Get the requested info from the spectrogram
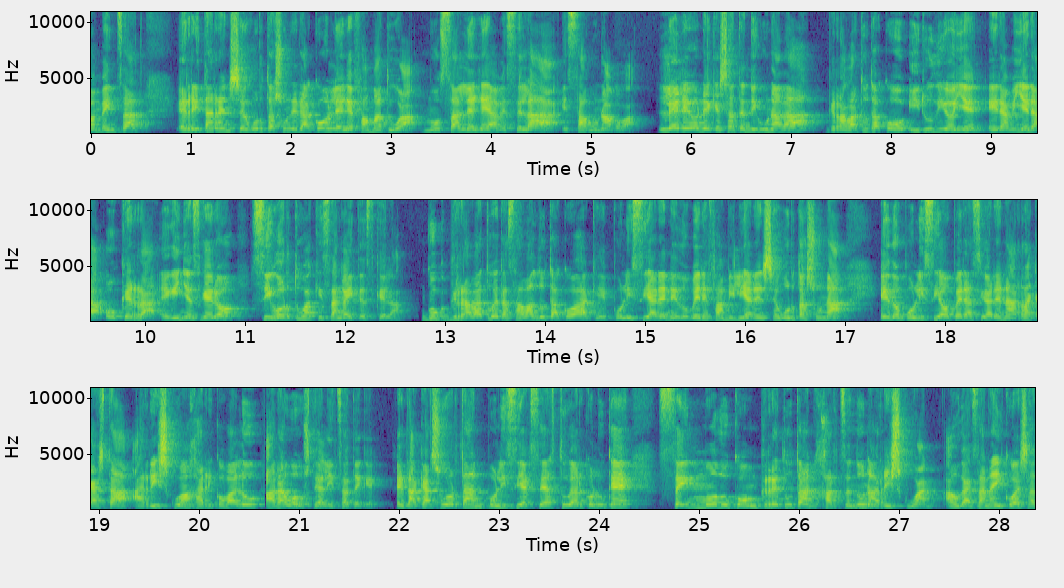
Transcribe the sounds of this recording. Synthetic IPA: ambe̞jnt͡sat̪ | e̞rit̪are̞nse̞ɣ̞uɾt̪asune̞ɾako̞le̞ɣ̞e̞famat̪ua̰mo̞sale̞ɣ̞e̞aβ̞e̞salae̞saɣ̞unaɣ̞o̞̰a̰ | le̞ɣ̞e̞o̞ne̞ke̞sat̪e̞nd̪iɣ̞unað̞aɣɾaβ̞at̪ut̪ako̞ʔiɾuð̞io̞je̞ne̞ɾaβ̞iʎe̞ɾaʔo̞ke̞raʔe̞ɣ̞iɲe̞zɡe̞ɾo̞siɣ̞o̞ɾt̪uakisaŋɡajt̪e̞ske̞la̰ | ɡukɡɾaβ̞at̪ue̞t̪asaβ̞ald̪ut̪ako̞akpo̞lisiaɾe̞ne̞ð̞o̞βe̞ɾe̞familiaɾe̞nse̞ɣ̞uɾt̪asuna | e̞ðo̞po̞lisiao̞pe̞ɾasio̞aɾe̞narakast̪aʔariskuaŋʝariko̞βaluaɾawawst̪e̞alit͡sat̪e̞ke̞̰ | e̞t̪akasuo̞ɾt̪ampo̞lisiakse̞ast̪uβe̞aɾko̞luke̞ | se̞jmːo̞ð̞uko̞ŋkɾe̞t̪ut̪anʝaɾt͡se̞nd̪unariskuana̰wðae̞zd̪anajko̞aesa

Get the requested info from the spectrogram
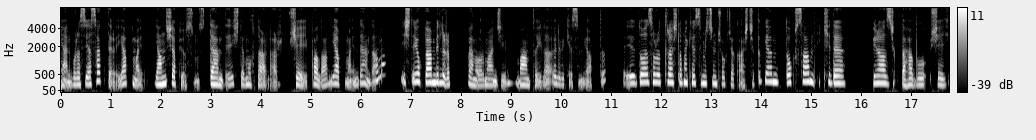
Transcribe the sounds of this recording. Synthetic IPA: ja̰ːnibuɾasɯjasak̚d̪ḛɾɛ̰jap̚ma̰jɯ̰njanːˠɯʃjapʰɯjosunuz̥d̪̥ænd̪ɪiʃt̪ʰɛmuxt̪ʰa̰ɾlˠa̰ɾ̥ʃḛjfalˠanjap̚ma̰jɯ̰nd̪ænd̪iama | iʃt̪ʰɛjo̞k̚bænbilʲiɾim | b̥æno̞ɾmand͡ʒɯ̰jɯ̰mːant̪ʰɯ̰jlˠa̰ʔø̞jlʲɛbicʰe̞̰simja̰p̚t̪ʰɯː | d̪oasoɾat̪ʰɯɾaʃlˠamacʰe̞simit͡ʃʰint͡ʃʰo̞k̚t͡ʃʰakʰa̰ɾʃɯ̥t͡ʃʰɯ̥k̚t̪ʰɯkjaːnid̪̥o̞ksanicʰid̪ɛ | b̥iɾazd͡ʒɯk̚d̪̥aɦabuʃej

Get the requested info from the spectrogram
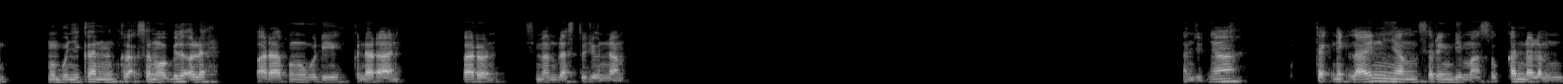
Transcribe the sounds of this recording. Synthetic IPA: məmbuɲikankəla̰ksanmobɪlolɛh | pa̰ɾapəŋubudikəndaɾaʔan | baɾɔn | səmilanblast̪ud͡ʒʊhənam | laɲd͡ʒut̪̚ɲa | t̪ɛk̚nɪk̚laɪnjaŋsəɾɪŋdimasukandalam

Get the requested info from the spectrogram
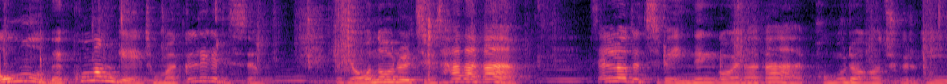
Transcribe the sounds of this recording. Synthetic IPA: ʌmume̞kʰomaŋɡe̞t͡ɕʌŋmaɭk͈ɯɭːiɡedwe̞s͈ʌjo | kɯɾʌkʰeʌnʌɾɯɭt͡ɕiɡmsʰadaɡa | s͈e̞ɭːʌdɯt͡ɕʰibeinːɯnɡʌe̞daɡapʌmuɾjʌɡad͡ʑuɡoiɾʌkʰe̞

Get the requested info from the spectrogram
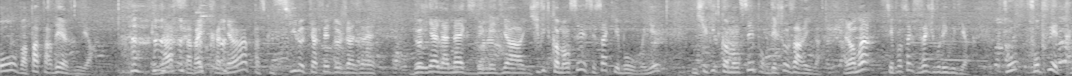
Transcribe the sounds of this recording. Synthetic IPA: ɔ̃vapat̪aʁd̪eavənḭːʁ | elasavaɛtt̪ːχɛbjɛ̃paʁsə̥kəsiləkʲafed̪əʒazɛ̃ | d̪əvjɛ̃lanɛksd̪emed̪jailsyfid̪əkɔmɑ̃sesɛsakʲiɛbovwaje | ilsɥyfid̪əkɔmɑ̃sepuʁkəd̪eʃozaʁiv | alɔʁmwasɛpuʁsaksɛsakəʒəvulɛvud̪ḭːʁ | fofoplyɛt̪

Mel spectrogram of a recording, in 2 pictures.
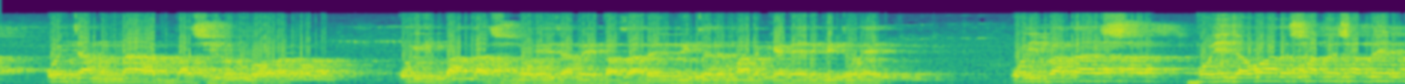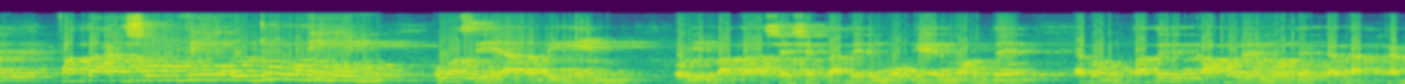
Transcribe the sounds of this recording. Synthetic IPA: ojd͡ʑanːat̪baʃiɾobɔɾ | ojbat̪aʃbojed͡ʑabebazaɾeɾbʱit̪ɔɾemaɾkeɖeɾbʱit̪ɔɾe | ojbat̪aʃbojed͡ʑawaɾʃat̪eʃat̪efat̪aħsufiːʔud͡ʑuːɦiɦim | wasijaːbiɦim | ojbat̪aʃeʃet̪ad̪eɾmukeɾmɔd̪ʱːeebɔŋt̪ad̪eɾkafʰoɾeɾmɔd̪ʱːeɛk̚ʈaɖ̪akʰːa

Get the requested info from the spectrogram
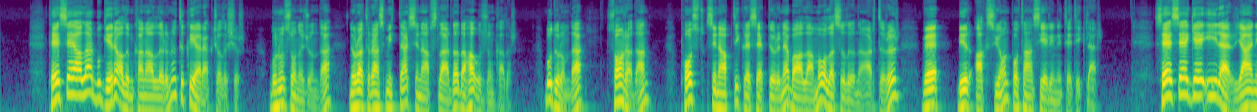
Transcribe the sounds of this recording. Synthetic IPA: t̪ʰeːsealˠaɾbuɟe̞ɾialˠɯmkʰanalˠːaɾɯnɯt̪ʰɯkʰɯjaɾa̰k̚t͡ʃʰa̰lˠɯ̰ʃɯ̰ɾ̥bununso̞nud͡ʒṵnd̪a | noɾot̪ʰɾansmit̪ʰlʲæɾsinapslˠaɾd̪ad̪aɦauzṵnkʰa̰lˠɯ̰ɾ̥bud̪uɾṵmd̪a | so̞nɾa̰d̪anpʰo̞st̪sinap̚t̪ʰicɾɛsɛp̚t̪ʰø̞ɾynɛbaːlˠanmao̞lˠasɯlˠɯ̰ːnɯ̰a̰ɾt̪ʰɯɾɯɾvɛ | biɾaksijo̞npʰo̞t̪ʰansije̞lʲinit̪ʰe̞t̪ʰiclʲæ̰ɾ̝̥ | seːseɟeʔilʲæɾjaːni

